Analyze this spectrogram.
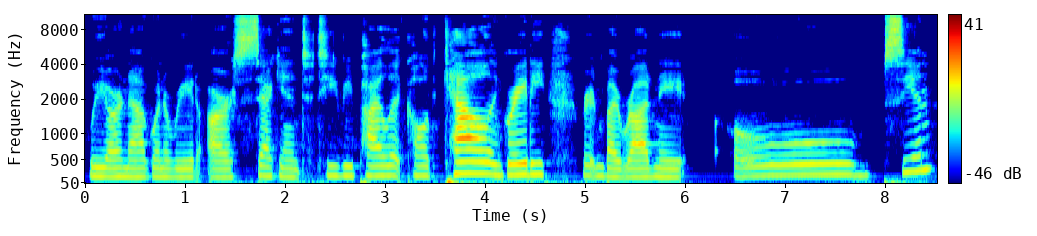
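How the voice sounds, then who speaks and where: A woman's voice: fairly low pitch, slow pace. A woman casually hosting a live script table read.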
